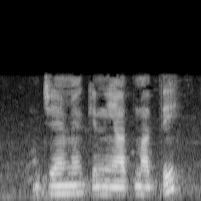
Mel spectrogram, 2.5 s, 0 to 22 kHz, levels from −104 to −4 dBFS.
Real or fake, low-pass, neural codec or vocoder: real; 5.4 kHz; none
